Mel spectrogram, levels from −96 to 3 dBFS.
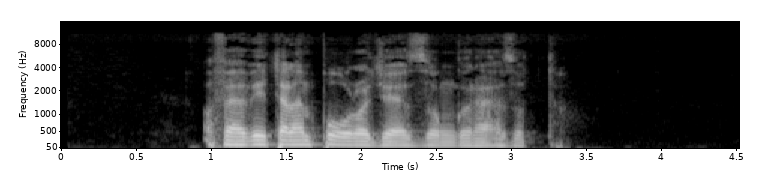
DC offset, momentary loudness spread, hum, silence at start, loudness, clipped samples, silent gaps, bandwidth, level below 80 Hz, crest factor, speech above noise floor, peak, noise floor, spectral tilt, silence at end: under 0.1%; 14 LU; none; 0.95 s; -21 LUFS; under 0.1%; none; 11.5 kHz; -42 dBFS; 20 dB; 61 dB; -4 dBFS; -82 dBFS; -7.5 dB/octave; 1.2 s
